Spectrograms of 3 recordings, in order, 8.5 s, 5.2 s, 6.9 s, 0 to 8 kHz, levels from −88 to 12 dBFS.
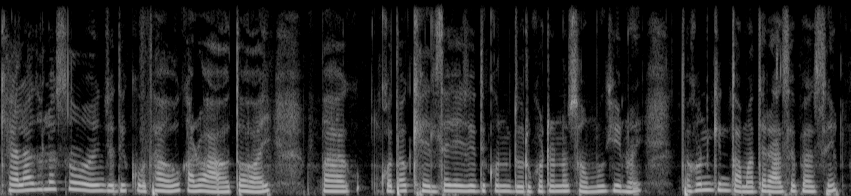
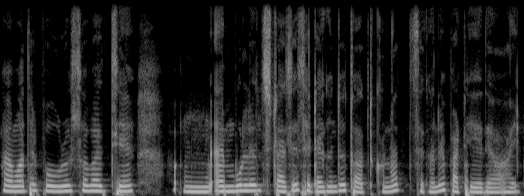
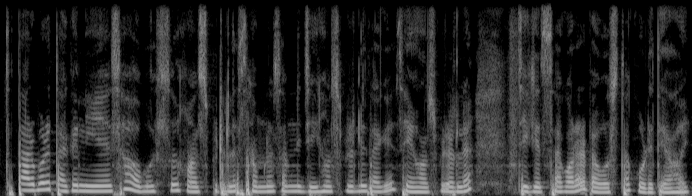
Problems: none marked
